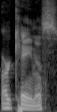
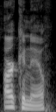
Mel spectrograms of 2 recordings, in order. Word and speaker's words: Arcanus: It is not Arcanus, by the way. Oh. It is Arcanus.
